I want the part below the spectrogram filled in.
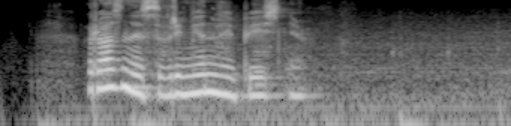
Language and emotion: Russian, neutral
